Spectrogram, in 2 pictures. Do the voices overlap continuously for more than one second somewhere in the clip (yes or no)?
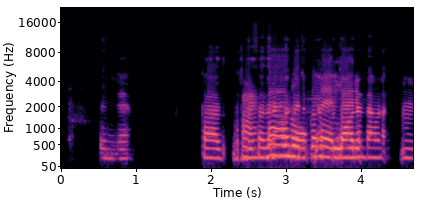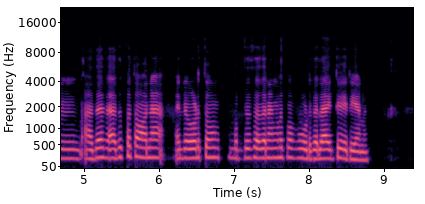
yes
